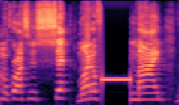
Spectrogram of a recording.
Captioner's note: beep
